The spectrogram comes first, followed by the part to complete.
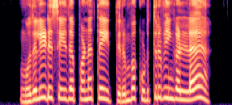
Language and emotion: Tamil, fearful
